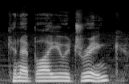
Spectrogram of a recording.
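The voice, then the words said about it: Put-on British accent. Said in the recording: “comes in with the British accent”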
